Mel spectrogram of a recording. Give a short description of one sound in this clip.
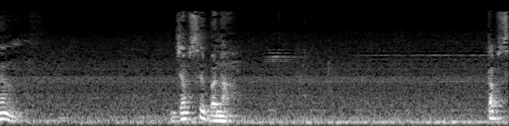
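An elderly man speaks calmly and closely into a microphone, in short bursts with pauses.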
